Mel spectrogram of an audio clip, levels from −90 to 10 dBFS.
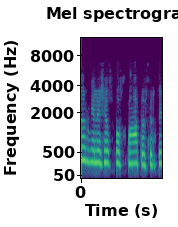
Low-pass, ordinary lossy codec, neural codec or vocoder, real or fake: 7.2 kHz; AAC, 48 kbps; codec, 16 kHz, 4.8 kbps, FACodec; fake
